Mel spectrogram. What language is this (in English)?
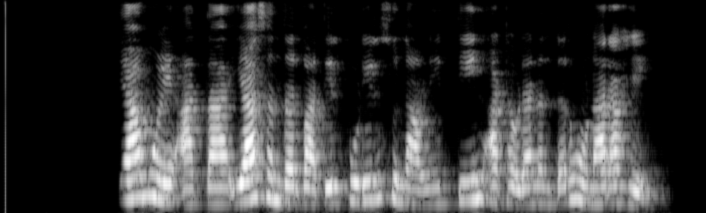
Marathi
